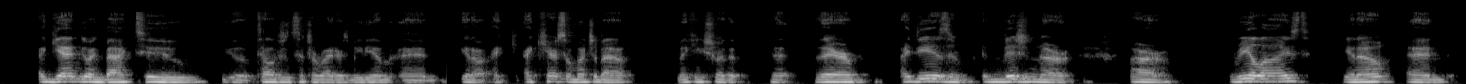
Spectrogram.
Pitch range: 105-125 Hz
